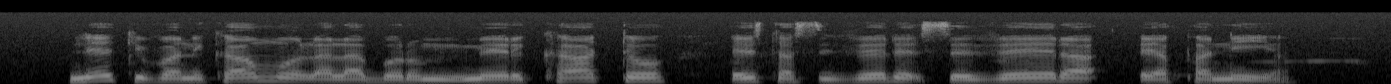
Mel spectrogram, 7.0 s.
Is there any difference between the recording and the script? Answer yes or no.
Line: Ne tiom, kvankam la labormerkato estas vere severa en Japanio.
yes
